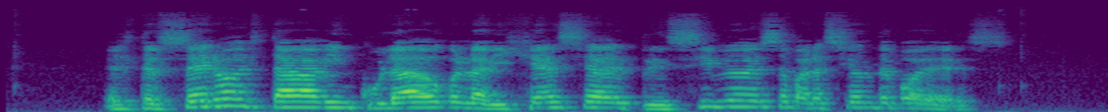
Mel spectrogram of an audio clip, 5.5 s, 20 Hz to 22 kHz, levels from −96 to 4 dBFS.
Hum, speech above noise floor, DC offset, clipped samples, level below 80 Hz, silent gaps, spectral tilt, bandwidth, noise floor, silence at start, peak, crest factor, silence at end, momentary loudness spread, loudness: none; 37 dB; under 0.1%; under 0.1%; -58 dBFS; none; -6 dB/octave; 10.5 kHz; -61 dBFS; 0.55 s; -6 dBFS; 20 dB; 0.7 s; 13 LU; -25 LUFS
